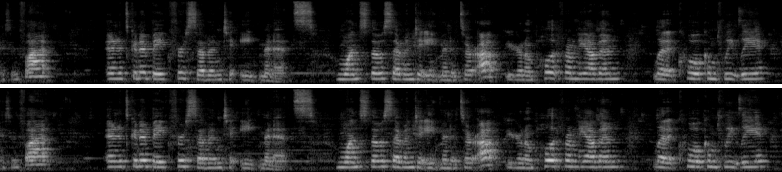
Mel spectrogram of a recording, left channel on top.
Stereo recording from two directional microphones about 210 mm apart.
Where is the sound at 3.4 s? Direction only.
20° left (ahead or behind).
